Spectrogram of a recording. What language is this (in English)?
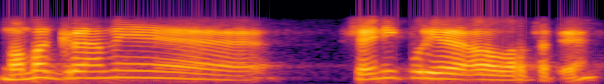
Sanskrit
